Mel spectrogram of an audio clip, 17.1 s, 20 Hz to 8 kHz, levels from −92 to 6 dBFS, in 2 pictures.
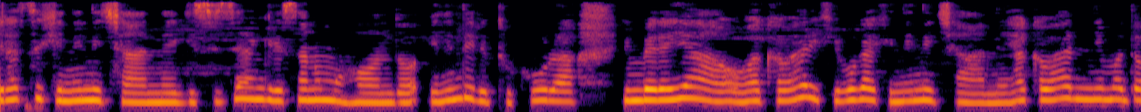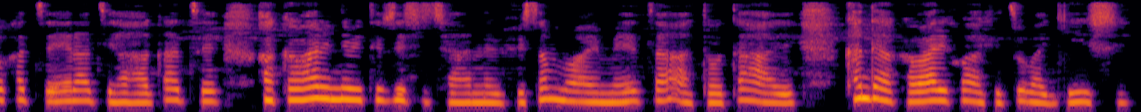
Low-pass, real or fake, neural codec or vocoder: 7.2 kHz; real; none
